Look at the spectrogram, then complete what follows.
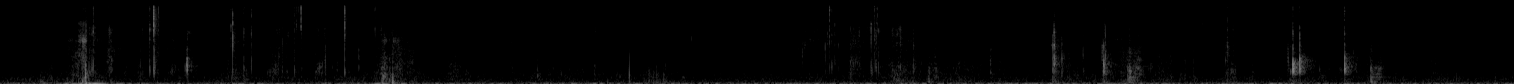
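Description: Clear, bubbly slime being stretched, folded and squeezed by hand: irregular crackling pops and squelches as air bubbles in the slime burst, loudest about a second in, around four seconds, and again near the end.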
